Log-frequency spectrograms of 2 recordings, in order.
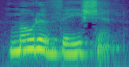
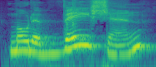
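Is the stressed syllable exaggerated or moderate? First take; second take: moderate; exaggerated. First: The third syllable is only moderately louder. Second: The third syllable is exaggerated, very loud. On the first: The speaker calls it right. "although there is still a louder and longer emphasis on that third syllable" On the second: The speaker calls it wrong. "So it won't sound like motivation"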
